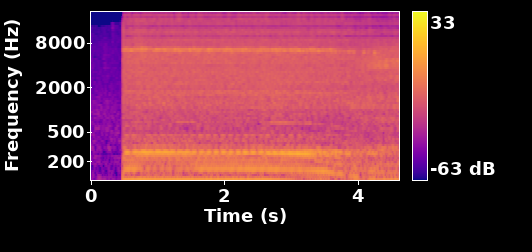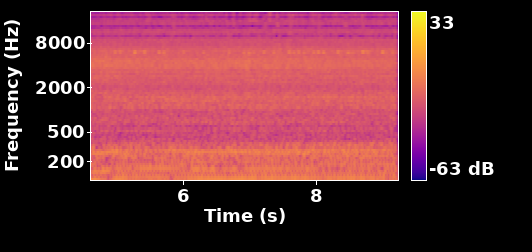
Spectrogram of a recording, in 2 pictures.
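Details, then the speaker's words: Nissan R35 GT-R with GR6 transmission, creeping off the brake with clutch touch points set too high: engine lugs into a heavy, low rumbling rattle at low revs, not a bell housing fault; too-low idle makes the same noise. "Do you hear that noise? That rattle? Anytime anybody hears that rattle, they think it's a bell housing. It is not. It is the engine lugging due to excessive uh touch point uh preferences."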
